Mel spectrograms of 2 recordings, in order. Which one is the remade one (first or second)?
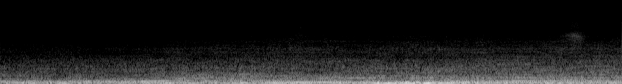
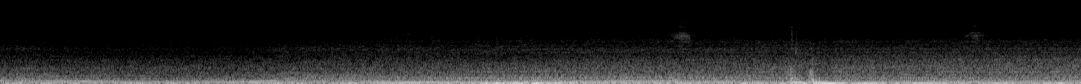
first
